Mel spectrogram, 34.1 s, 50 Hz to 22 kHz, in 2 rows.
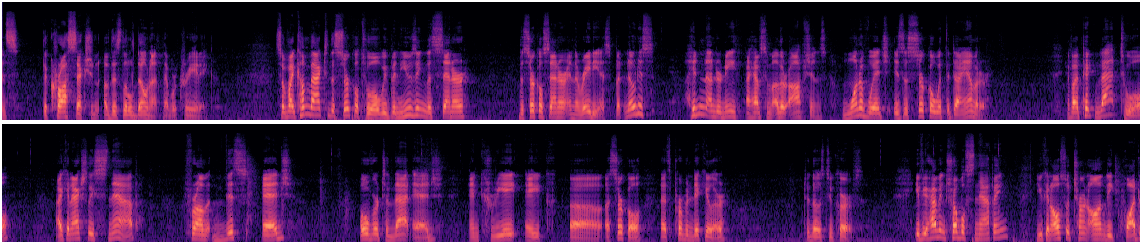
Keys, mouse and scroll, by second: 9.8 click, 17.4 click, 22.0 click, 23.4 click, 24.6 right click, 24.9-26.8 scroll, 30.1 right click, 30.9 click, 31.8 Delete.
